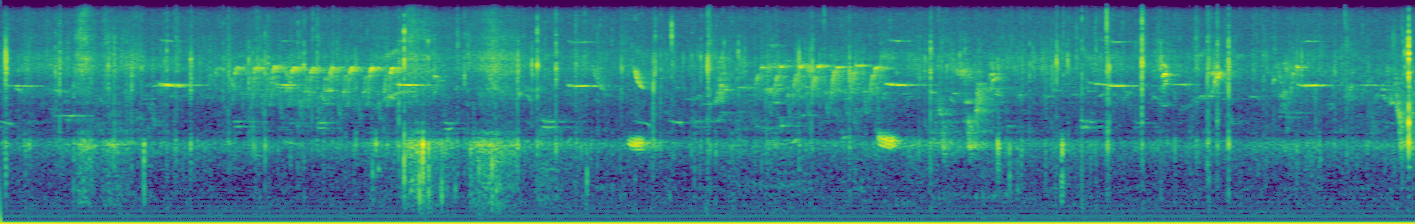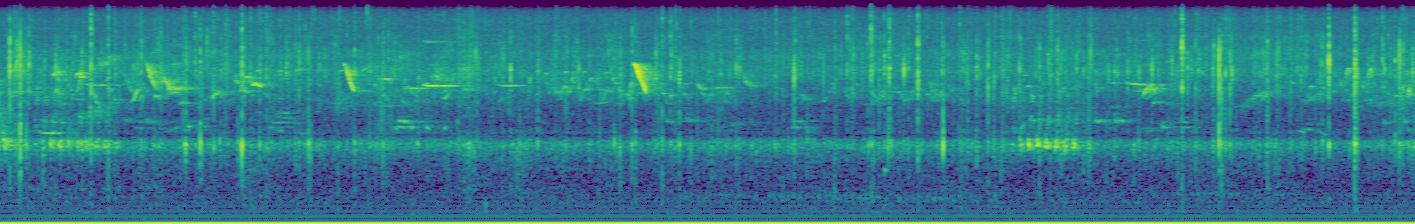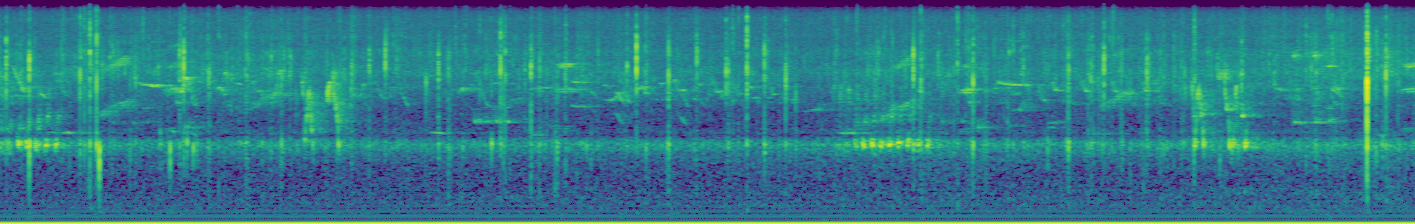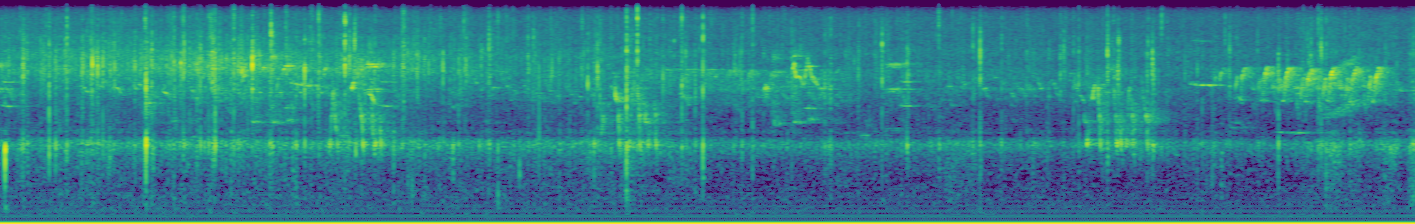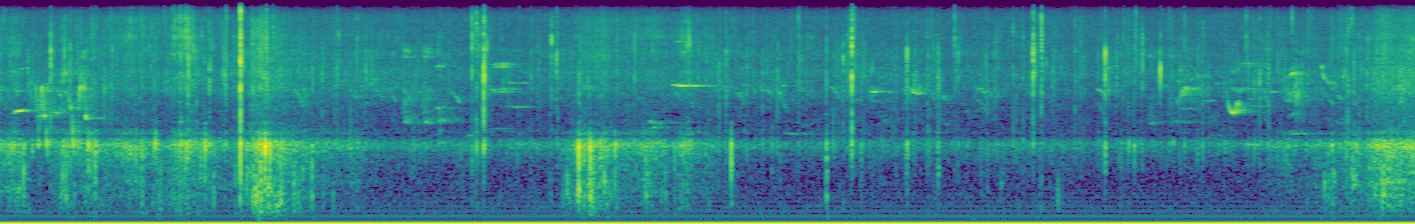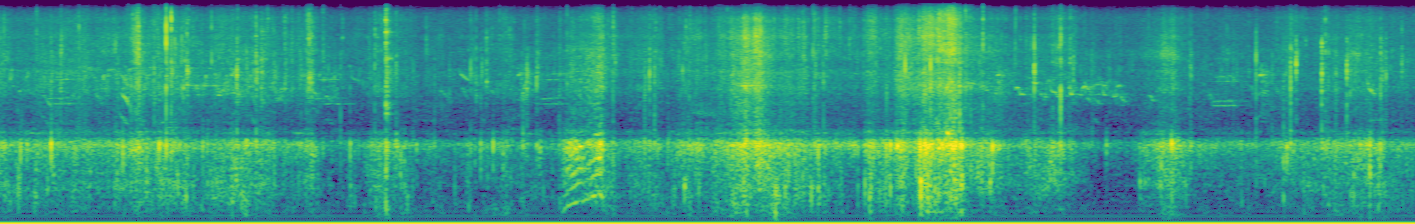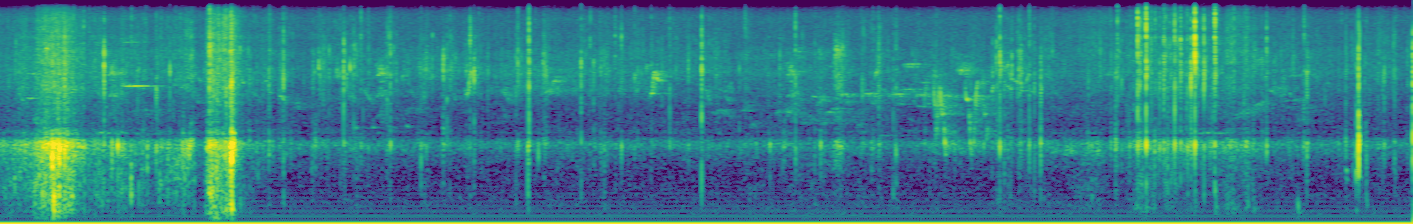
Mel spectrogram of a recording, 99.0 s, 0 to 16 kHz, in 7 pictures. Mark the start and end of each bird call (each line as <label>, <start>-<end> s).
Iiwi (Drepanis coccinea), 0.0-1.1 s
Hawaii Amakihi (Chlorodrepanis virens), 2.1-4.2 s
Iiwi (Drepanis coccinea), 2.3-3.6 s
Iiwi (Drepanis coccinea), 5.3-6.1 s
Apapane (Himatione sanguinea), 6.3-6.6 s
Hawaii Amakihi (Chlorodrepanis virens), 7.5-9.0 s
Omao (Myadestes obscurus), 9.6-10.2 s
Iiwi (Drepanis coccinea), 10.7-11.5 s
Omao (Myadestes obscurus), 13.8-14.5 s
Apapane (Himatione sanguinea), 15.5-15.8 s
Apapane (Himatione sanguinea), 17.5-17.8 s
Iiwi (Drepanis coccinea), 18.1-18.9 s
Apapane (Himatione sanguinea), 20.4-20.7 s
Omao (Myadestes obscurus), 24.2-25.1 s
Iiwi (Drepanis coccinea), 25.1-25.9 s
Omao (Myadestes obscurus), 28.1-29.1 s
Iiwi (Drepanis coccinea), 29.2-29.8 s
Omao (Myadestes obscurus), 31.2-31.8 s
Iiwi (Drepanis coccinea), 32.6-34.3 s
Apapane (Himatione sanguinea), 34.4-34.6 s
Hawaii Akepa (Loxops coccineus), 34.5-36.5 s
Omao (Myadestes obscurus), 36.7-37.8 s
Iiwi (Drepanis coccinea), 36.9-39.7 s
Omao (Myadestes obscurus), 40.2-40.9 s
Iiwi (Drepanis coccinea), 41.1-41.8 s
Iiwi (Drepanis coccinea), 42.2-42.7 s
Hawaii Akepa (Loxops coccineus), 43.2-45.1 s
Iiwi (Drepanis coccinea), 44.9-45.5 s
Omao (Myadestes obscurus), 45.7-46.4 s
Hawaii Akepa (Loxops coccineus), 47.1-48.6 s
Omao (Myadestes obscurus), 48.3-49.2 s
Hawaii Amakihi (Chlorodrepanis virens), 48.9-50.9 s
Hawaii Akepa (Loxops coccineus), 50.3-50.7 s
Iiwi (Drepanis coccinea), 51.0-51.7 s
Hawaii Akepa (Loxops coccineus), 51.8-53.7 s
Omao (Myadestes obscurus), 53.2-54.1 s
Iiwi (Drepanis coccinea), 54.2-54.8 s
Hawaii Amakihi (Chlorodrepanis virens), 54.5-56.5 s
Iiwi (Drepanis coccinea), 55.2-56.1 s
Omao (Myadestes obscurus), 56.8-57.8 s
Iiwi (Drepanis coccinea), 60.5-62.0 s
Iiwi (Drepanis coccinea), 63.0-63.8 s
Apapane (Himatione sanguinea), 66.3-66.6 s
Apapane (Himatione sanguinea), 67.5-67.8 s
Warbling White-eye (Zosterops japonicus), 69.8-70.2 s
Apapane (Himatione sanguinea), 71.9-72.1 s
Apapane (Himatione sanguinea), 75.3-75.5 s
Hawaii Akepa (Loxops coccineus), 80.8-82.2 s
Iiwi (Drepanis coccinea), 82.8-83.2 s
Iiwi (Drepanis coccinea), 85.8-86.6 s
Apapane (Himatione sanguinea), 89.5-89.8 s
Apapane (Himatione sanguinea), 91.3-91.6 s
Omao (Myadestes obscurus), 94.1-95.0 s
